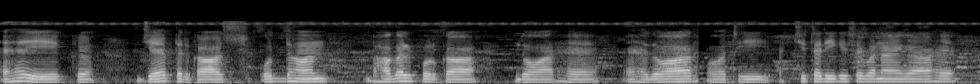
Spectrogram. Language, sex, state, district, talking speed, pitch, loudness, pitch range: Hindi, male, Bihar, Bhagalpur, 110 wpm, 125 Hz, -19 LUFS, 120-135 Hz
